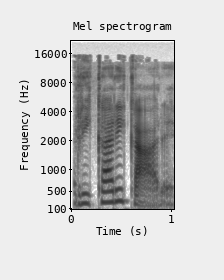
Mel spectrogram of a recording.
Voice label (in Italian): "recharge", Italian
